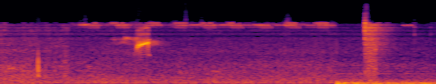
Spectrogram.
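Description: Steady high insect trilling with one short, loud chirp about a second and a half in. Near the end a low rumble starts and a single sharp click follows.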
